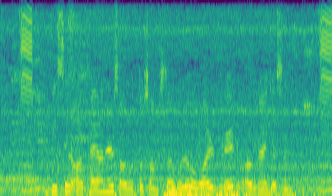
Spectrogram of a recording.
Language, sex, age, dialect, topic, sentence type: Bengali, female, 31-35, Standard Colloquial, banking, statement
